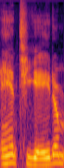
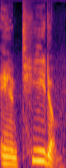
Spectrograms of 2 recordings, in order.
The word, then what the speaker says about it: Antietam: Even some of the war's very well-known battles are often mispronounced. It is not Antietam or Antiem, as some people say, it's Antietam.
